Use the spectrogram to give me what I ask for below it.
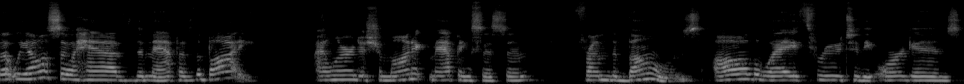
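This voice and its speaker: A woman with an American accent talks in a normal speaking voice at medium pitch, with ordinary pitch variation and a moderate pace. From Oklahoma, US. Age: 60s. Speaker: visionary artist and author. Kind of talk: talk on spirituality.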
